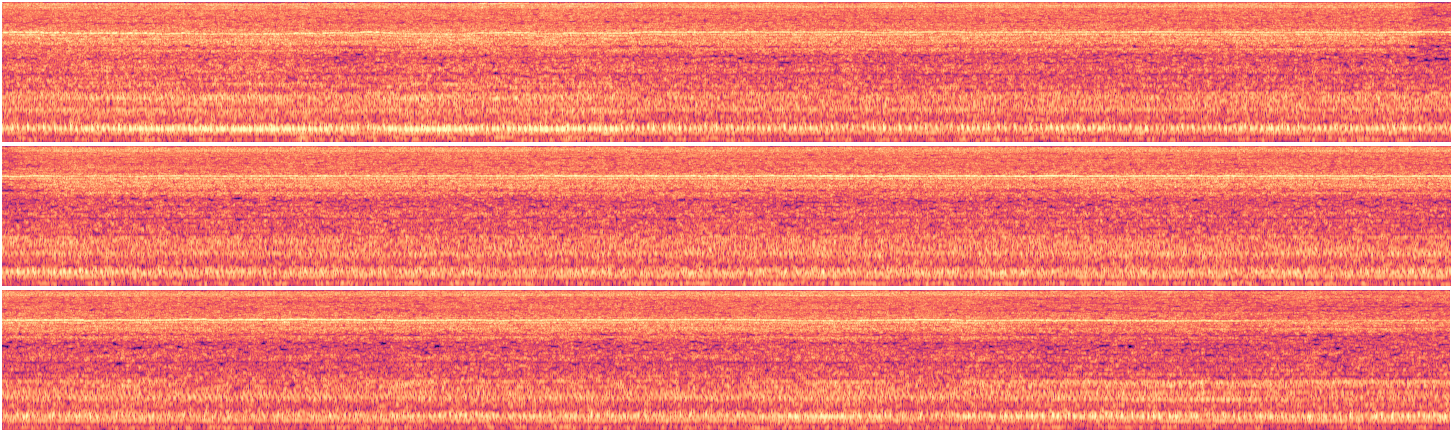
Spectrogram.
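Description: A RIDGID FlexShaft drain-cleaning machine, driven by a drill, spinning its flexible shaft inside the blocked drain line. It runs with a loud, steady whine, with a brief dip about eleven seconds in.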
